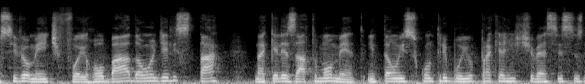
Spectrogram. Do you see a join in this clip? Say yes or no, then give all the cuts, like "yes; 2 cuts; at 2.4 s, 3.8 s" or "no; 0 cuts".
no; 0 cuts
